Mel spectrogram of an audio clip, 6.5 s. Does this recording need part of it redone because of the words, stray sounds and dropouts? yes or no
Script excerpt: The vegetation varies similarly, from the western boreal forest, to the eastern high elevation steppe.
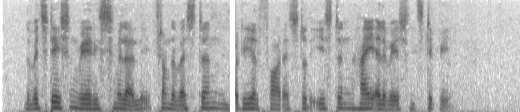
yes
